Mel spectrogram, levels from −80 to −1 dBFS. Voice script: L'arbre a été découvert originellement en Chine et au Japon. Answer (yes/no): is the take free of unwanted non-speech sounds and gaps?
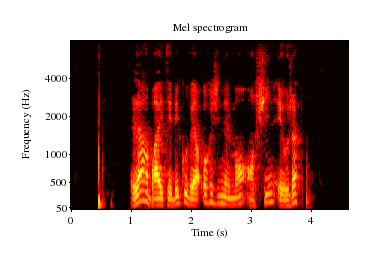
no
